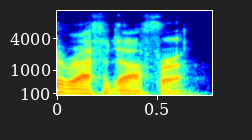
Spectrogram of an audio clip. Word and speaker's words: Rhaphidophora: How do you say it? I say Rhaphidophora.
